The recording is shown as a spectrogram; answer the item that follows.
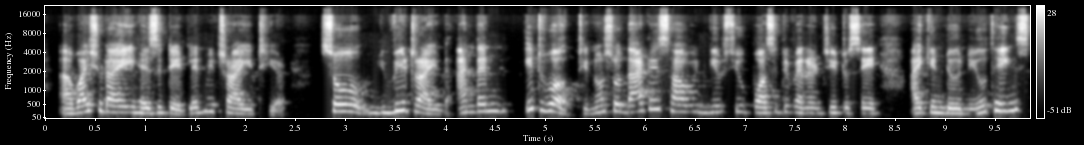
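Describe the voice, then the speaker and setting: In an ordinary speaking voice, a woman talks with fairly high pitch and lively intonation. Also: moderate pace. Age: 60s. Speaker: nurse educator. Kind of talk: conference talk.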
